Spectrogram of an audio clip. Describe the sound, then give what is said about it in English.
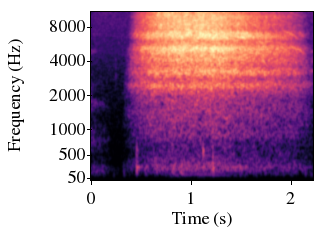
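A deep nasal inhale during a guided meditation: one long, steady, airy hiss of air drawn in through the nose, lasting about two seconds, fairly loud and heard alone without talk. “take a few nourishing, deep breaths. Inhale through the nose.”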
